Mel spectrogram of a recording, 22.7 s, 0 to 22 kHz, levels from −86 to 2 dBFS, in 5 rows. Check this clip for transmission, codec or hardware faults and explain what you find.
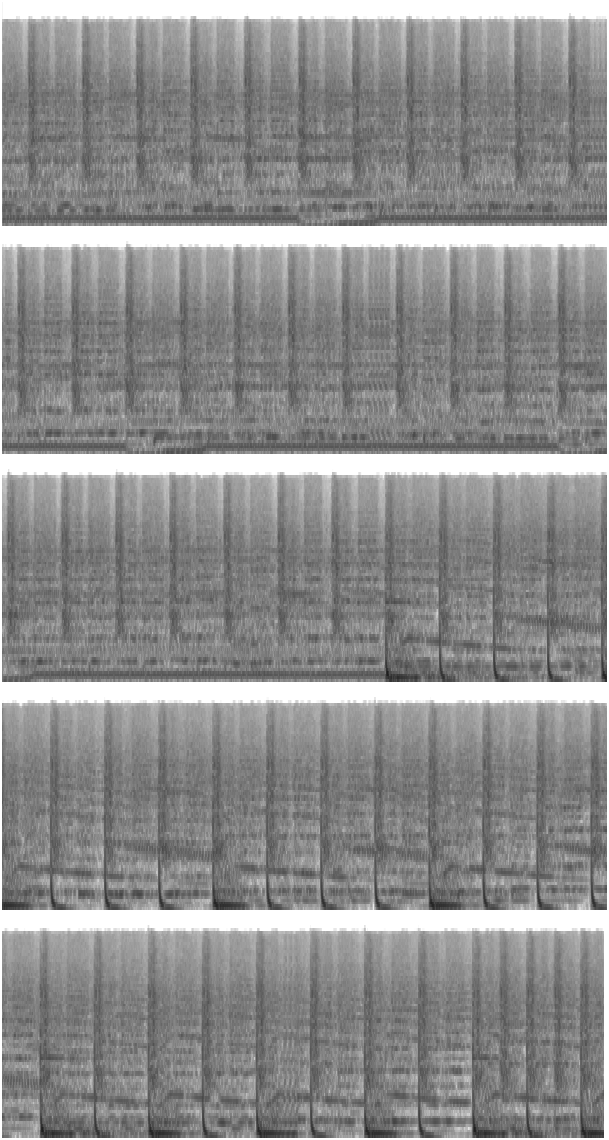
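There are three stutters from a repeated buffer, at 4.44–4.56 s, 7.32–7.44 s and 20.28–20.36 s. Audio arrived late, so the last block, which fits a 40 ms buffer, replayed three, three and two extra times, with hard joins. It's a quick stuttery buzz, and about a tenth of a second of audio goes missing the first two times, about 70 ms the last.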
